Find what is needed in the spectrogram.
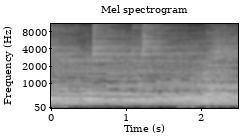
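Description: Live church band playing an instrumental passage of a gospel song: drum kit with two cymbal strokes over sustained chords, with little or no singing.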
